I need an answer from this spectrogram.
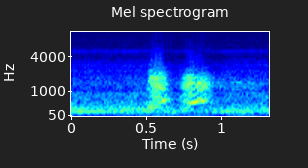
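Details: A coyote's warning bark howl: two quick, harsh, aggressive barks before a fluctuating howl, against a faint hiss. It typically comes 100–200 yards away after hearing, seeing or smelling an intruder, alerting nearby coyotes that something is wrong.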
